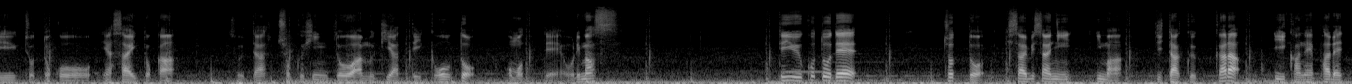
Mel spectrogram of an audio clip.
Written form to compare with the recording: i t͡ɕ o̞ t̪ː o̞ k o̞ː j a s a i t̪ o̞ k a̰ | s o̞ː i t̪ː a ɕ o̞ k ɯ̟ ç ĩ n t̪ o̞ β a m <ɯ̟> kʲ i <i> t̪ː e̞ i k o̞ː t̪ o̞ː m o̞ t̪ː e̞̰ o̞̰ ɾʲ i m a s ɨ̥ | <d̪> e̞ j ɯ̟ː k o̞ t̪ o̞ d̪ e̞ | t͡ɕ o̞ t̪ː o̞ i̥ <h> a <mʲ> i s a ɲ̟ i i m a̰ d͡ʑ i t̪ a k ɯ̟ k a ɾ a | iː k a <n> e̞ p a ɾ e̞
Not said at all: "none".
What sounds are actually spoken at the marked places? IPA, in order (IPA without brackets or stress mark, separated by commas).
ɯ̟, a, t̪, s, bʲ, n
